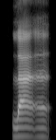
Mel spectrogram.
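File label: "nan2", Mandarin Chinese; HSK2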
